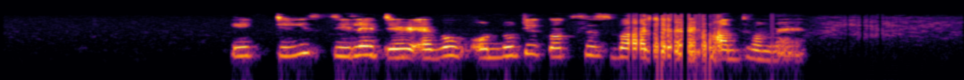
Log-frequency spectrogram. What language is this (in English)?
Bangla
